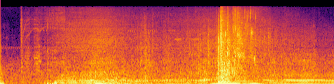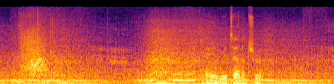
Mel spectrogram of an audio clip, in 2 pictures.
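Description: A car engine starts and revs up and down as the car drives.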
